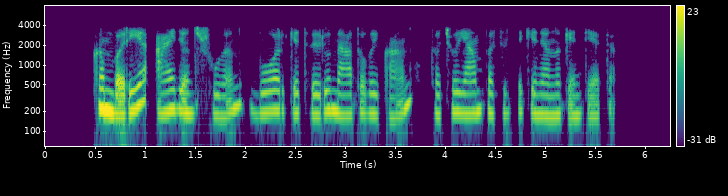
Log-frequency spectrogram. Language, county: Lithuanian, Kaunas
